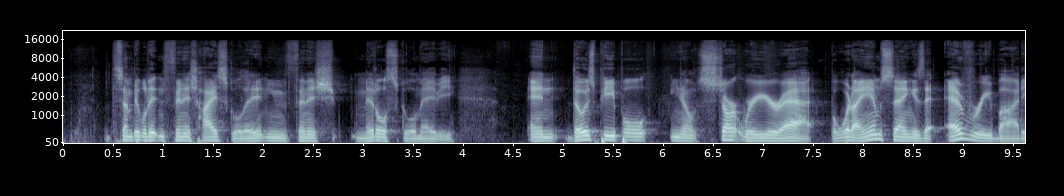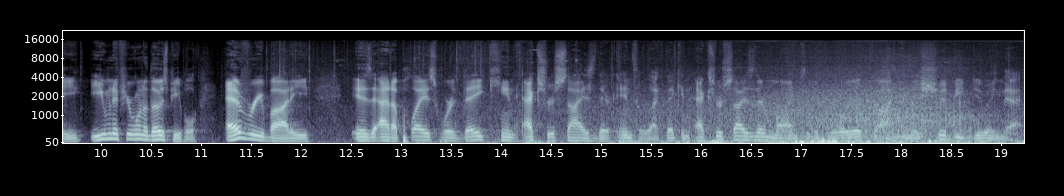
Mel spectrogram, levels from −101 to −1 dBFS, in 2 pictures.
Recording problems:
animal sounds; loud; throughout; 7 dB below the speech

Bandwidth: 15 kHz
